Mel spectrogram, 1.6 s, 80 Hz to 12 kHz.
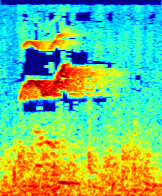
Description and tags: a powerful whistling. R09, internal mics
